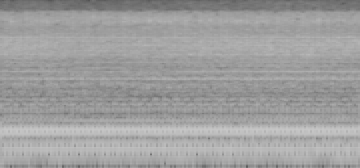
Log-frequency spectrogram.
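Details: Thermo King Evolution truck APU diesel after inspection and repair, with the air conditioning on; a smooth, even idle with a low steady pulse and no knocks or exhaust leaks; healthy.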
